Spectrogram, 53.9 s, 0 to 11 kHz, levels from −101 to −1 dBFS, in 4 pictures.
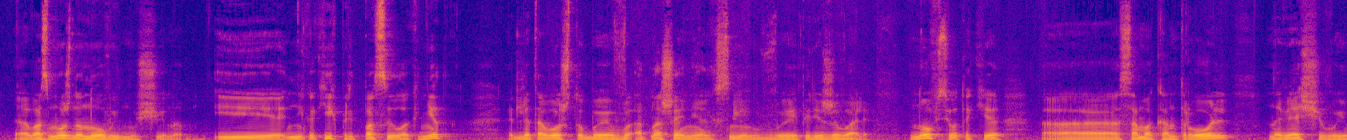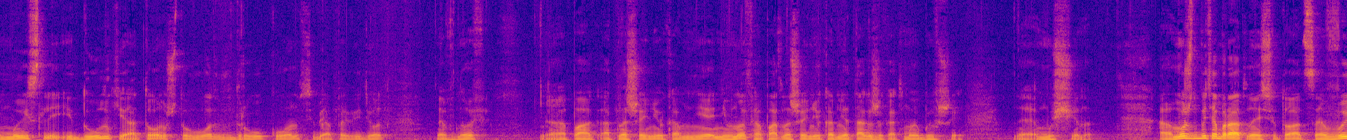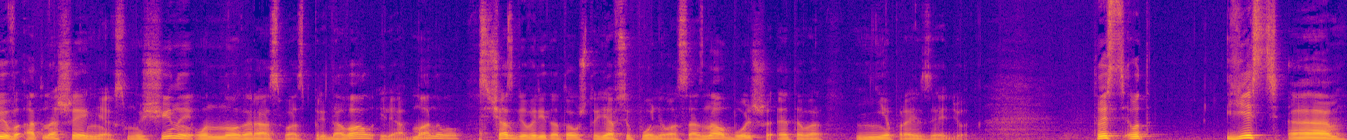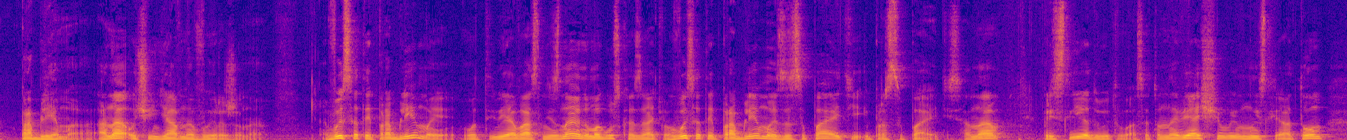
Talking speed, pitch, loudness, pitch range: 130 wpm, 95 Hz, -23 LUFS, 85-115 Hz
